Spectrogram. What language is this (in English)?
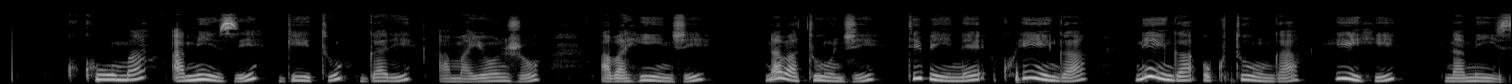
Chiga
